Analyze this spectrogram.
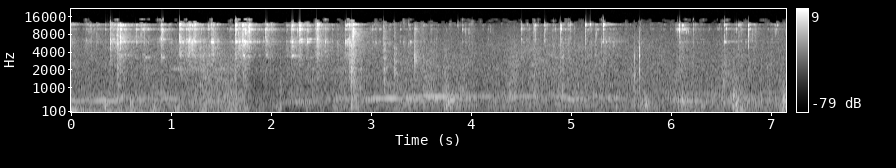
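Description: Small terrier-mix dog moving about with a plush toy in its mouth: many quick clicks and taps as it goes, and a brief thin whine about halfway through.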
